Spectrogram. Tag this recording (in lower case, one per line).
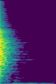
clapping
hands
